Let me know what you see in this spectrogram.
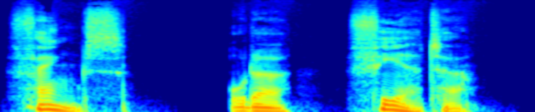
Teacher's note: Das stimmlose TH klingt nämlich beinahe wie ein F.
